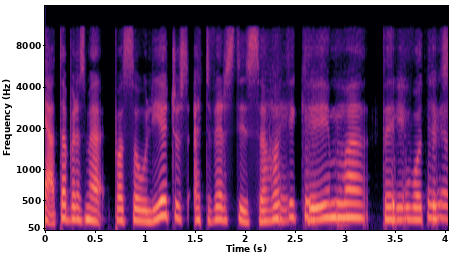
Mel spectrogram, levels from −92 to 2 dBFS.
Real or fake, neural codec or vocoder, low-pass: fake; codec, 24 kHz, 0.9 kbps, DualCodec; 10.8 kHz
